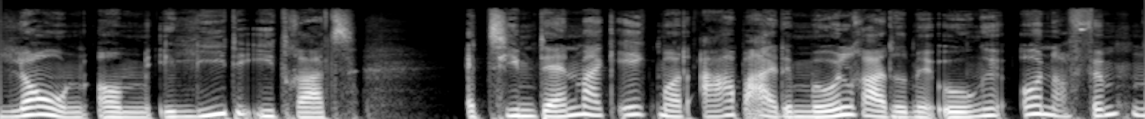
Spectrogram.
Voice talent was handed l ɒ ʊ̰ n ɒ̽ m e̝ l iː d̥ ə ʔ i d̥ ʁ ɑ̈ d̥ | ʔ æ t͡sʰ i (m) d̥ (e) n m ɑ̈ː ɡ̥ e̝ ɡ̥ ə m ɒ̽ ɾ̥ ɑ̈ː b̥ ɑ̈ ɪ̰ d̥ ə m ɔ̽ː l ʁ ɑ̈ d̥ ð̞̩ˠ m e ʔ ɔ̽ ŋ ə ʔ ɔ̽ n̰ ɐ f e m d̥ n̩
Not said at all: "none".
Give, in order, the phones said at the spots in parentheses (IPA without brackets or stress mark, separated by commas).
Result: m, æ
